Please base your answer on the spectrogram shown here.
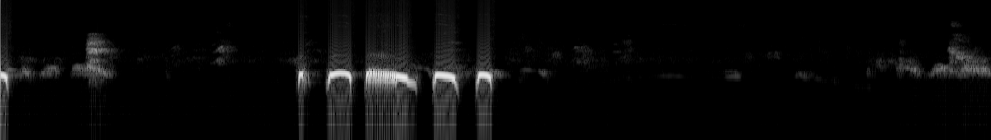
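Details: Spotted dove kept as a decoy, cooing in the 'giọng thổ' voice style to stir up wild doves: a single quick phrase of four low hollow coos midway, with faint soft chirps near the start and end.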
